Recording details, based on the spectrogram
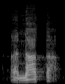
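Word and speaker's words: あなた: kju the third word means you and is pronounced as anata the fourth word means to like and is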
